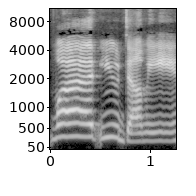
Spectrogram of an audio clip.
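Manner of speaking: acted-out sassy tone. Retelling how two travelers answer Jesus on the road: imitating a sassy retort. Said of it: "they kinda sass him".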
